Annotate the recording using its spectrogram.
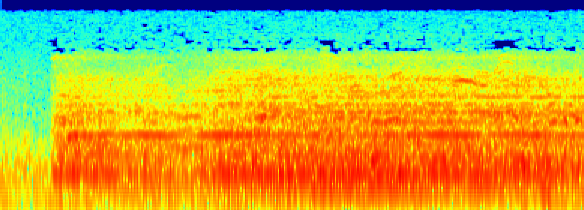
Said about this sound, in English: What a lovely boat.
